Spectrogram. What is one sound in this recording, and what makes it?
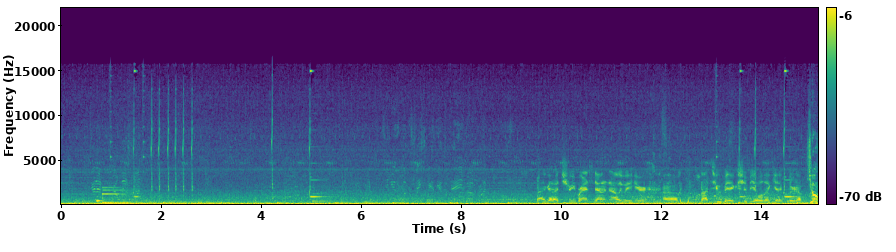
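Short electronic beeps sound.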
